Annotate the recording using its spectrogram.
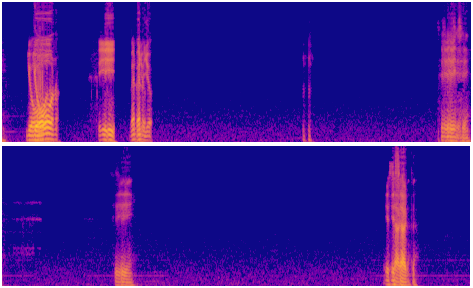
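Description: A young man speaks in short, loud bursts through an online call, with pauses of silence.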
